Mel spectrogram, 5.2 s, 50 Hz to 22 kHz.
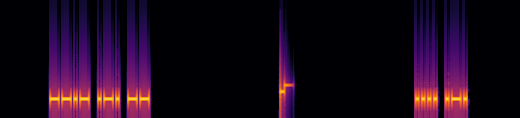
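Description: Fast Morse code at 40 words per minute sending QSO elements: a steady, mid-pitched tone keyed in quick dits and dahs, two short bursts separated by a pause with a single sharp click.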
